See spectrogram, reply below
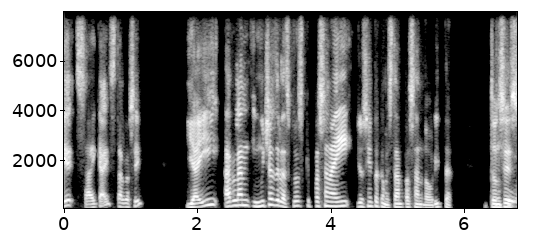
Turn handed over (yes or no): no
